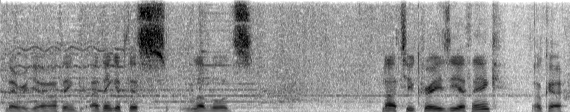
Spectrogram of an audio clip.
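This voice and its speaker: A man's voice: fairly low pitch, normal speed, music in the background. A male streamer with a cold, sniffly as he gives casual commentary on game previews, thinking aloud and rambling with restarts.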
